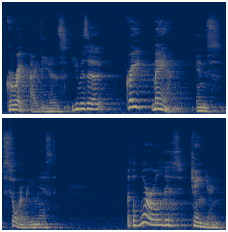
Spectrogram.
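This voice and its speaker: A man playing a charismatic organization president with veiled menace, giving a deliberate, grandiose podium speech in an audio drama. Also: mid-range voice, a little mellow. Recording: echoey hall with long reverb.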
